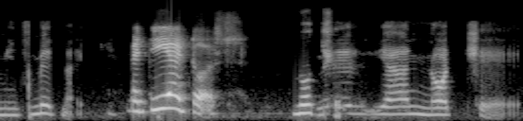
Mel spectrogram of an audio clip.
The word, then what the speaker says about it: medianoche: Medianoche.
